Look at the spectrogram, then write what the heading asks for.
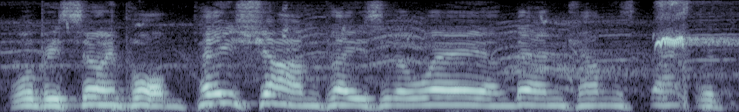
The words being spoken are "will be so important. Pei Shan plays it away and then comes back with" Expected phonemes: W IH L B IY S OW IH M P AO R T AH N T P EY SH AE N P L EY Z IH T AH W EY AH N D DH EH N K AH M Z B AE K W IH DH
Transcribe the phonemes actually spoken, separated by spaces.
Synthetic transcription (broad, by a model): W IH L B IY S OW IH M P AO R T N P EY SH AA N P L EY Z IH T AH W EY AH N DH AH N K AH M Z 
